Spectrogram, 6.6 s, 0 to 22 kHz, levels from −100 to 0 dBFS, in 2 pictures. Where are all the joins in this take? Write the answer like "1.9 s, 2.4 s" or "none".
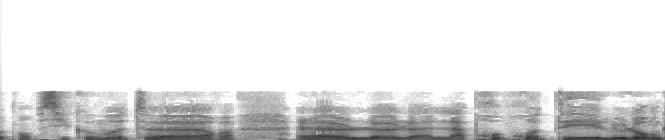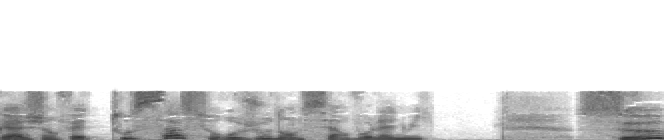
none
